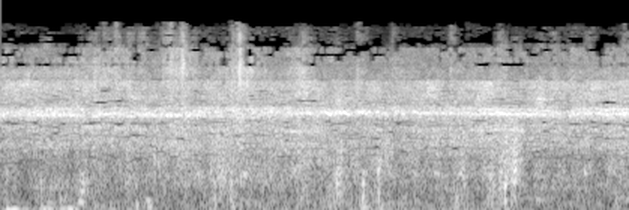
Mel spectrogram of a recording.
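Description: A steady, high-pitched chorus of insects buzzing in summer woodland, with a few faint scuffing footsteps on a dirt trail.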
